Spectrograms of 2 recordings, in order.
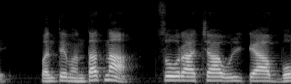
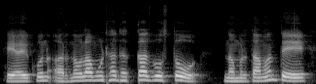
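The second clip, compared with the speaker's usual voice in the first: usual speaking voice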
